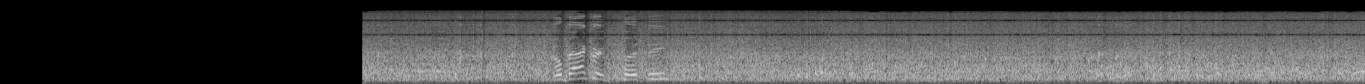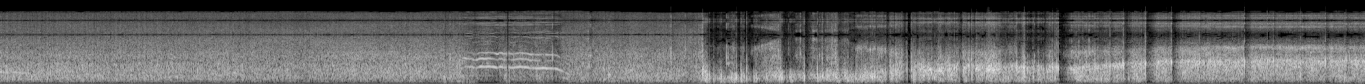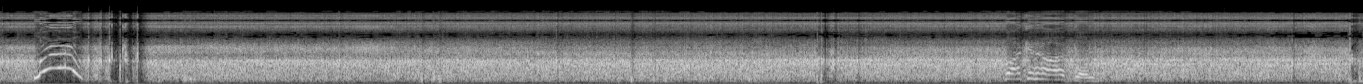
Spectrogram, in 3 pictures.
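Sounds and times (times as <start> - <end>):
water rushing over a dam: 3.6 - 40.9
person whooping: 18.3 - 19.4, 27.6 - 28.2.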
